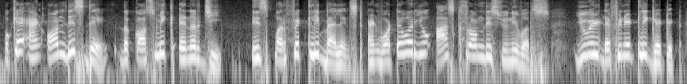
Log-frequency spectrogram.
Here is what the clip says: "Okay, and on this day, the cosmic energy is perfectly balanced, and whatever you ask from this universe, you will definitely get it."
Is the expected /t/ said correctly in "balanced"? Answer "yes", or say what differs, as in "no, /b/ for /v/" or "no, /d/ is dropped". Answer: yes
